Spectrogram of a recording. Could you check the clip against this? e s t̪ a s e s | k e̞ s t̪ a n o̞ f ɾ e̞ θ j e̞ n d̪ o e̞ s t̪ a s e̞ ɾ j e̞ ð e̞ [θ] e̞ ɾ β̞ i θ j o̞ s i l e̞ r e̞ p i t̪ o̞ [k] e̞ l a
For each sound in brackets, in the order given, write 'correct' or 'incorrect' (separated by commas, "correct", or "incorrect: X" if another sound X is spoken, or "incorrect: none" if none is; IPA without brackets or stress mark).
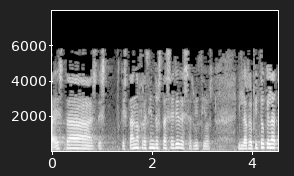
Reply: incorrect: s, correct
